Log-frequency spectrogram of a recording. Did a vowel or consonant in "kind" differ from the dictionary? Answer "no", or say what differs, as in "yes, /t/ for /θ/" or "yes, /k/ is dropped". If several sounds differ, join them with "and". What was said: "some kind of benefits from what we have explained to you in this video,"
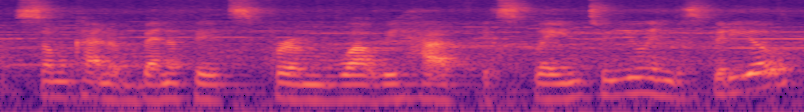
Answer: no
